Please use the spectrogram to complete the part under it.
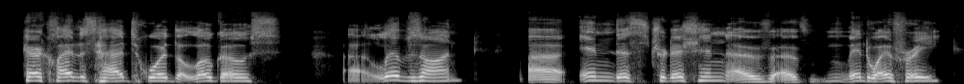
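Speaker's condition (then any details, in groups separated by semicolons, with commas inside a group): Cerebral palsy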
